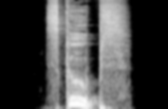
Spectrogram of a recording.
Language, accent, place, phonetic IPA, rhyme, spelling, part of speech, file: German, Germany, Berlin, [skuːps], -uːps, Scoops, noun, De-Scoops.ogg
- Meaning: plural of Scoop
